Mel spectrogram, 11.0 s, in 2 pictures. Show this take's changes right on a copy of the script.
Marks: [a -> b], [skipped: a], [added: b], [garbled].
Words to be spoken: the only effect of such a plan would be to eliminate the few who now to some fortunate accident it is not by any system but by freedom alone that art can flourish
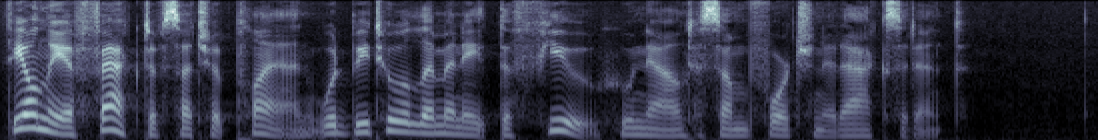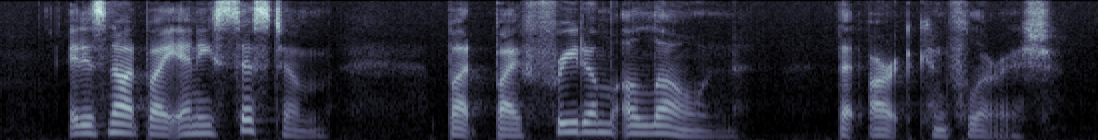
the only effect of such a plan would be to eliminate the few who now to some fortunate accident it is not by any system but by freedom alone that art can flourish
